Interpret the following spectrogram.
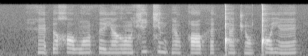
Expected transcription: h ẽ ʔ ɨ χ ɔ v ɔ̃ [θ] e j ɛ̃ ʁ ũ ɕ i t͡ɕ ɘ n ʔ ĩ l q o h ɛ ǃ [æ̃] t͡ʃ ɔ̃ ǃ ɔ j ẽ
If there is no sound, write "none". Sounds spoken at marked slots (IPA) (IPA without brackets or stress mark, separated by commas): θ, ɛ̃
